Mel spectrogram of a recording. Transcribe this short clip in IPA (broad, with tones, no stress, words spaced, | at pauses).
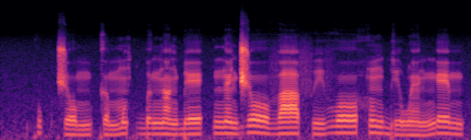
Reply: kʷə˧pt͡ʃoː˨mɨ˨kə˨ mɔ̃˦˨kɡ͡bə˧ŋã˧ɡ͡be˧ | nɛ̃˧d͡ʒoː˦˨vaː˧ fi˨˦voː˦ hũ˦ɡ͡bi˨wɛ̃˨ ŋe˦˨m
